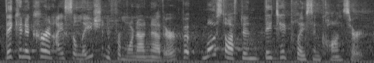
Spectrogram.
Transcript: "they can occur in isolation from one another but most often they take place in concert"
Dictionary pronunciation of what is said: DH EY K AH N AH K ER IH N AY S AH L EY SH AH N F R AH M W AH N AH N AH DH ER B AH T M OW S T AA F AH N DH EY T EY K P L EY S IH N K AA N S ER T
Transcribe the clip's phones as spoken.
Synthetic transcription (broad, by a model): DH EY K AH N AH K ER IH N AY S AH L EY SH AH N F R AH M W AH N AH N AH DH ER B AH T M OW S T AA F AH N DH EY T EY K P L EY S IH N K AA N S ER T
